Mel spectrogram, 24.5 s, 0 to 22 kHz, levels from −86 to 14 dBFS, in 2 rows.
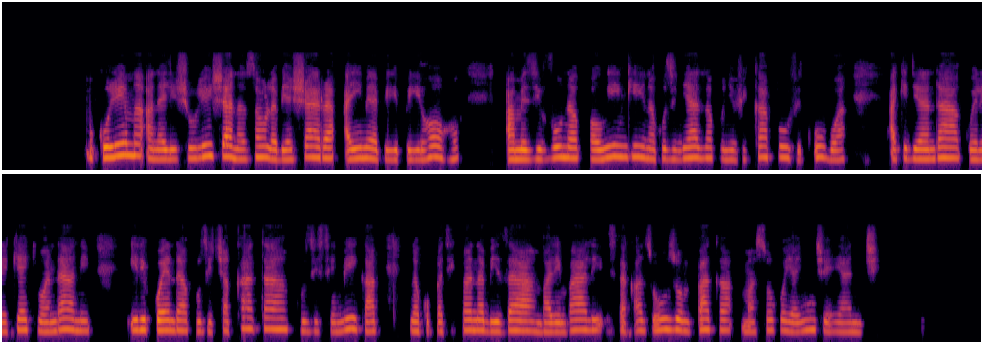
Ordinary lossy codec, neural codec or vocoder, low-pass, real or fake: MP3, 64 kbps; codec, 24 kHz, 0.9 kbps, WavTokenizer, medium speech release version 2; 7.2 kHz; fake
